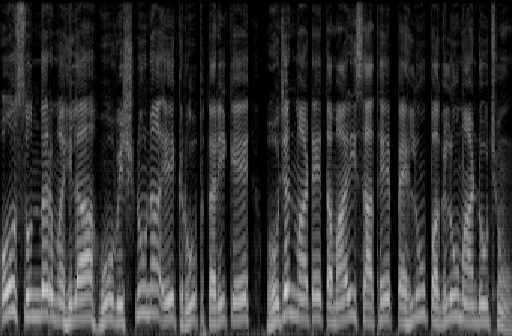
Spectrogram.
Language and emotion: Gujarati, neutral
